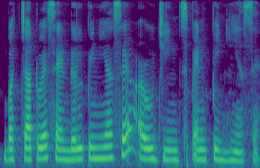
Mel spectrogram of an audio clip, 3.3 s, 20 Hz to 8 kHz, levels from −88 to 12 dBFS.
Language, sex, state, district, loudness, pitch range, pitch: Assamese, female, Assam, Kamrup Metropolitan, -19 LUFS, 175-195 Hz, 185 Hz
